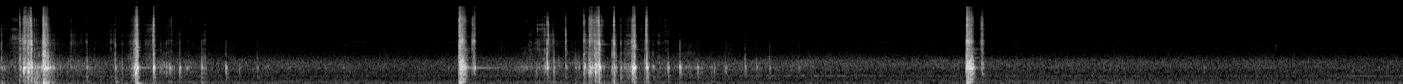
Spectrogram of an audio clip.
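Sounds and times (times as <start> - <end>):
airsoft gun cracks: 4.6 - 6.9, 9.7 - 9.9.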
